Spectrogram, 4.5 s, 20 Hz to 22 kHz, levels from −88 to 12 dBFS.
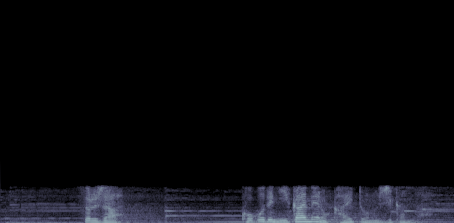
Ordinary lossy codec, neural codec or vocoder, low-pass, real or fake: none; vocoder, 44.1 kHz, 128 mel bands every 512 samples, BigVGAN v2; 3.6 kHz; fake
